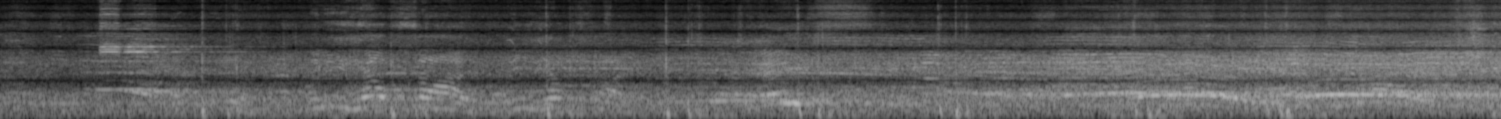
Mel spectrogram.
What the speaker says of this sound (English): Crowd trying to get into it, Darren.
